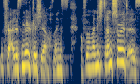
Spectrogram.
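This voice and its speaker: This woman's voice has a dark, mellow tone. It sounds somewhat breathy. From Germany. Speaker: philosophy professor. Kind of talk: interview.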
